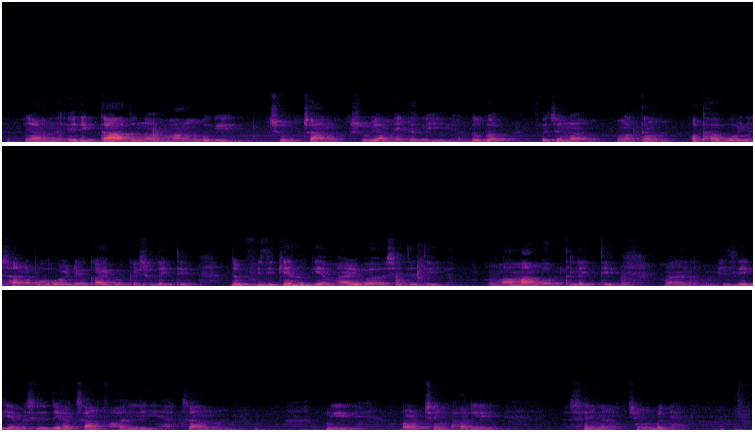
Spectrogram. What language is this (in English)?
Manipuri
